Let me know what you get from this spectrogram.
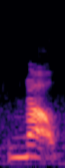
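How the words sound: It is said with a low pitch.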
